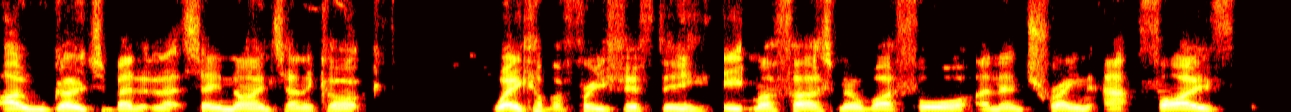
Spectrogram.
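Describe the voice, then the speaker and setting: Speaking at a fairly quick pace, a man with a southern English accent talks at a medium pitch in a monotone, flat intonation, the sound dry and close with no echo. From Isle of Wight, southern England. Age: 20s. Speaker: online fitness coach and bodybuilder. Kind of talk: casual chat.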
